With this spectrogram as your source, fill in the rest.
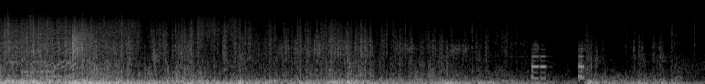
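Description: Rapid laser shots crackle.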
